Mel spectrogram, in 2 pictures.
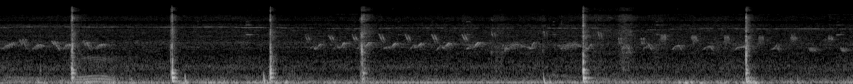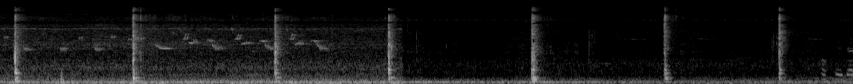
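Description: Axe blows chopping into the wood of a felled tree, one sharp strike about every second, some landing harder than others. Birds chirp faintly behind the strokes, and a low background drone drops away about three-quarters of the way through.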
